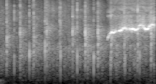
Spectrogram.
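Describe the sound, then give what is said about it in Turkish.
Audience applause for guest Eser Yenenler: a steady run of crisp, rhythmic claps at moderate loudness, joined midway by a thin, high whistle that slowly rises in pitch over the clapping. “Allah rızası için eser yenenlere kalpten bir alkış.”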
